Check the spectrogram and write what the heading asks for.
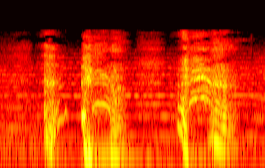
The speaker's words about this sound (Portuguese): Deu duas tossidas e começou a suar.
